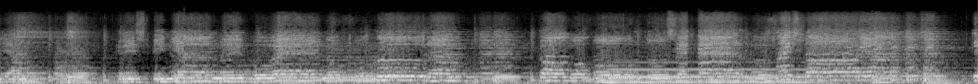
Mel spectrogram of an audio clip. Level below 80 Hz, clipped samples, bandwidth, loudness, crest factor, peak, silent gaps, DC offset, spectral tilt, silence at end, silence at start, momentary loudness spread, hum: -30 dBFS; under 0.1%; 13 kHz; -13 LUFS; 12 dB; 0 dBFS; none; under 0.1%; -6 dB/octave; 0 s; 0 s; 5 LU; none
